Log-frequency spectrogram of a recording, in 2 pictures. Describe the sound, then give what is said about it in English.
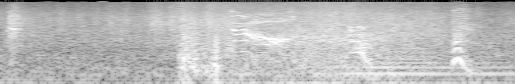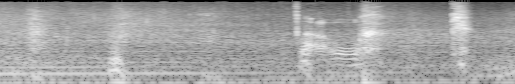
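Heavy rain hisses steadily on a wet surface, broken by several loud splashing whooshes as passing cars drench a man in surface water, with his startled vocal outbursts in between. “The rain leaves so much surface water that … is drenched in turn by several cars.”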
